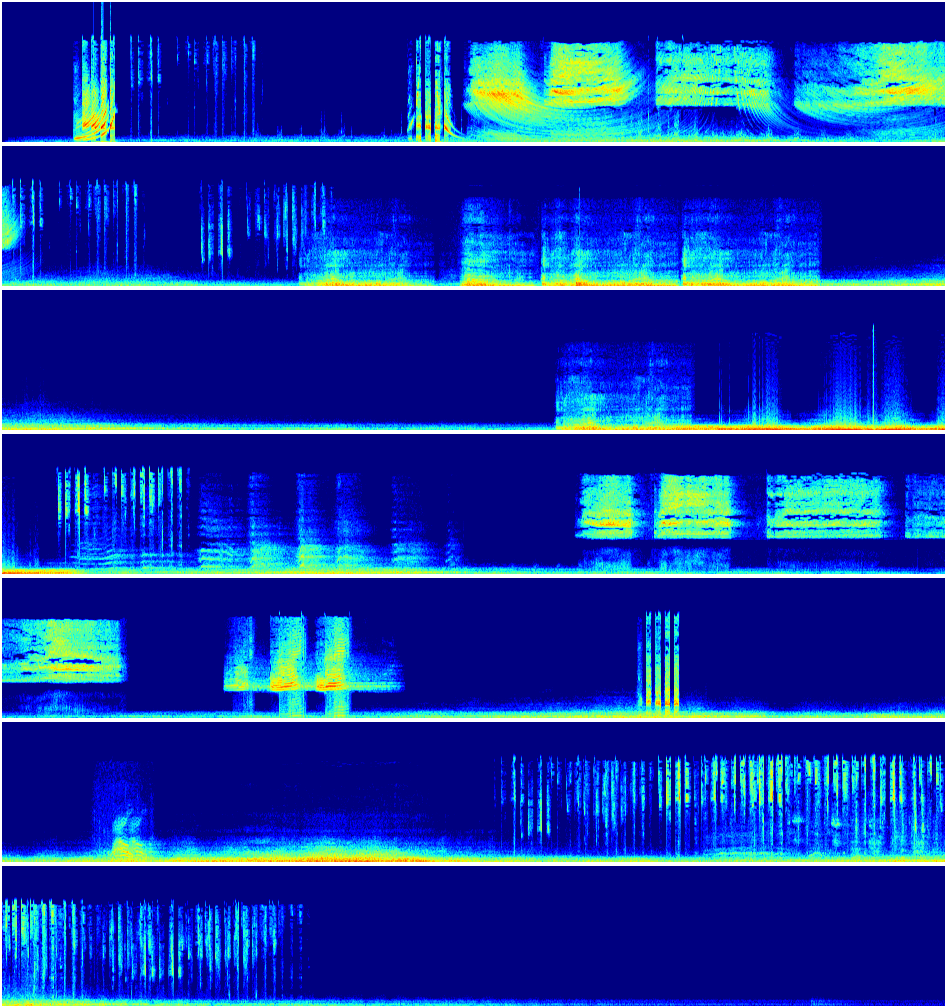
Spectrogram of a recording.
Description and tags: Mystical Creep
creep, landing, mystical, paranoia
